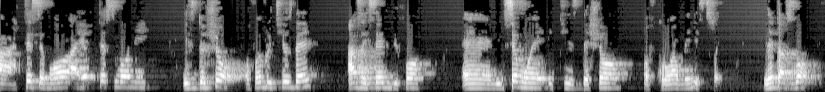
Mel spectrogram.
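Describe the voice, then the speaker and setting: A man hosting an interview show, speaking non-native English with frequent fillers and quick "okay" and "yes" replies. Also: on the high side, warm tone, in a large hall, low-quality recording. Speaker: show host. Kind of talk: casual interview.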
